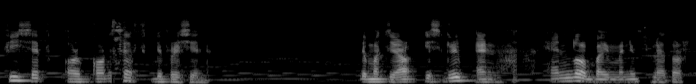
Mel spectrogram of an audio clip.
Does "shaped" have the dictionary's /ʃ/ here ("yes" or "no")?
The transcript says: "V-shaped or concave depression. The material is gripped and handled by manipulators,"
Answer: no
